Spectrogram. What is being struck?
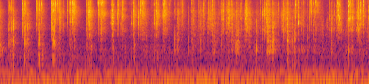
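Soft plastic squeeze tube.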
